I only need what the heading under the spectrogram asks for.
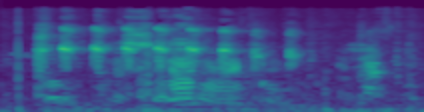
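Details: Common myna, one of the new and old birds in a talking contest, giving a dense burst of high squeaky, rattling chatter that repeats in quick pulses, then fades into softer scratchy notes.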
